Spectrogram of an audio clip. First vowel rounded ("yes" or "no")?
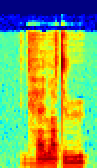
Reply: no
